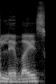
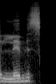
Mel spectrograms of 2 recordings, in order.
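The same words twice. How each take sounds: First: Levi's said "LEE-vize", long final vowel; correct brand pronunciation. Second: Levis said "LEV-iss", short final vowel; common mispronunciation. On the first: Teacher showing students the proper brand name, Levi's ending in "-vize". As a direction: pronounce Levi's with an "eye" sound before the s. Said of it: "और हम गलत बोलते हैं". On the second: Teacher showing how shoppers get it wrong, Levis ending in "-iss". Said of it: "कई लोग Levi's को Levis कहते हैं". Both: Shown as a demonstration.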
